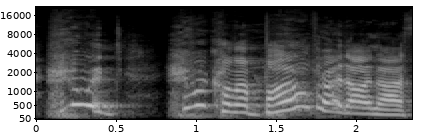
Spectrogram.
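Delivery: high-pitched imitation of upset classmates; mock upset. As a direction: wail it high, imitating shocked students. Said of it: "everybody was so upset".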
